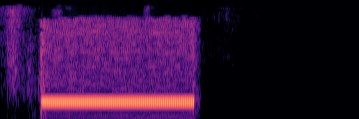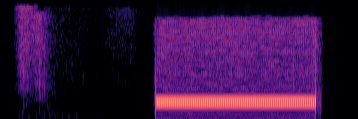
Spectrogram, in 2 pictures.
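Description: A telephone dial tone while hanging up and dialing back into a conference call sounds as two long, steady, fairly loud electronic tones, each about two seconds, separated by a pause with a faint click, with no voices.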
